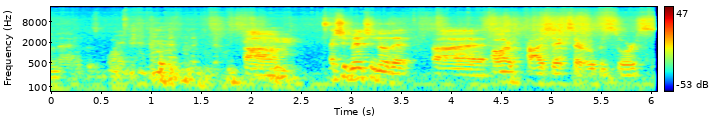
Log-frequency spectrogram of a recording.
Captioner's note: laugh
